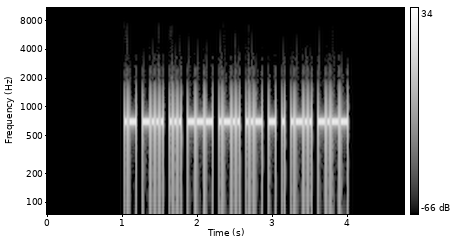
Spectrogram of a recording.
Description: Morse code, heard as a keyed tone, about 40 wpm, 700 Hz. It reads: ABSOLUTELY
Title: Top 1501-1750 Words 40wpm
